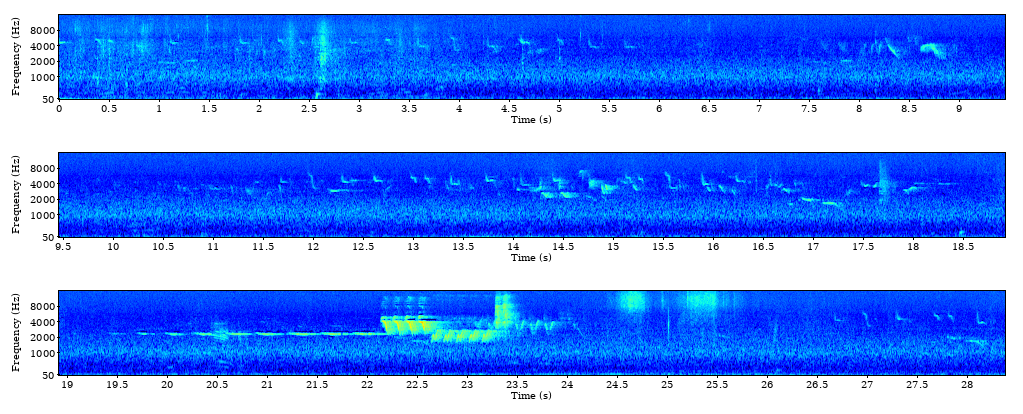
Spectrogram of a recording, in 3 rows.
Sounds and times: nightingale 0:19.4 - 0:24.2

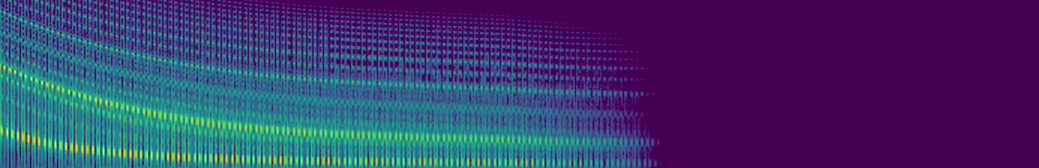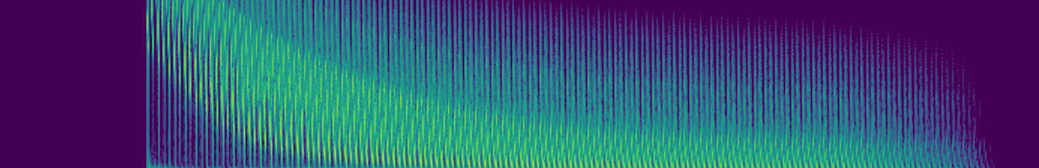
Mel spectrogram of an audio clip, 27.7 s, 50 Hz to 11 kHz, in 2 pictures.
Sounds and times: bleeps and sweeps 0:15.8 - 0:23.4

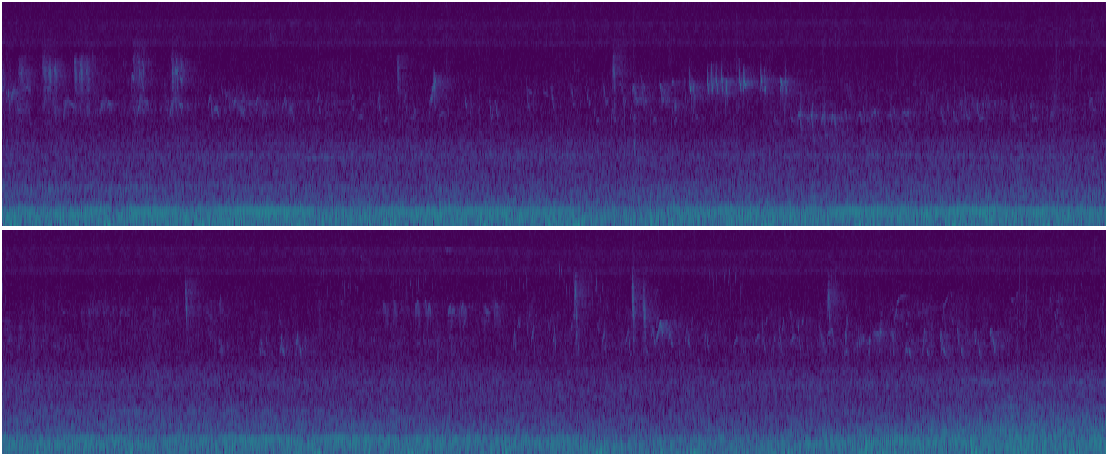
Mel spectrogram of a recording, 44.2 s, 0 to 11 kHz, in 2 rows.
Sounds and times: birds 0:00.0 - 0:44.1

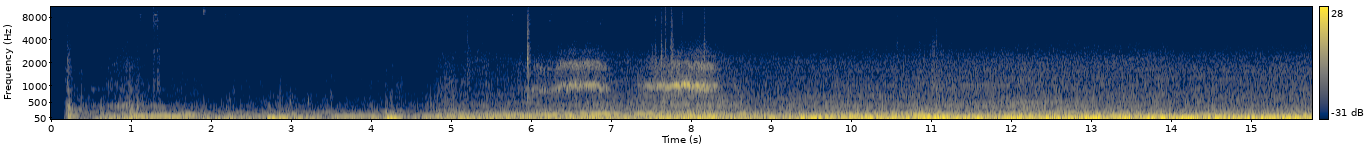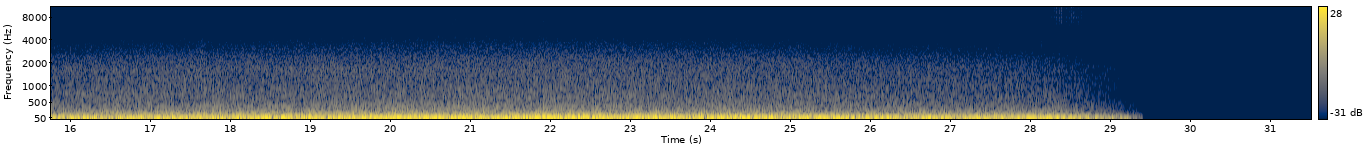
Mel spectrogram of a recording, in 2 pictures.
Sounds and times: Ford Mustan pulling away on asphalt 0:00.2 - 0:23.2
tyres screeching 0:04.7 - 0:08.7

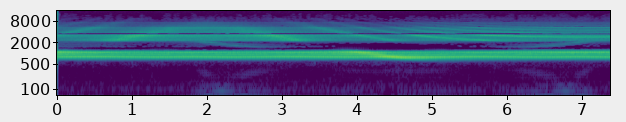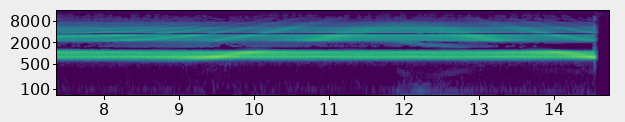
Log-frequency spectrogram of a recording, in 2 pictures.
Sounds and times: One tone laser beam 0:00.0 - 0:14.6

